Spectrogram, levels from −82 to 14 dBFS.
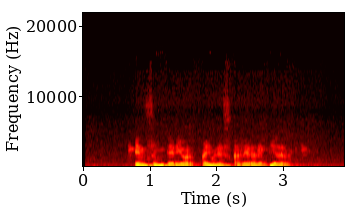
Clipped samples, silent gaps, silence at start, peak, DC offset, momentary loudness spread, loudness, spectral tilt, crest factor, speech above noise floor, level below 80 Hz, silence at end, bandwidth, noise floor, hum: under 0.1%; none; 0.75 s; -8 dBFS; under 0.1%; 8 LU; -23 LUFS; -9.5 dB/octave; 16 dB; 36 dB; -58 dBFS; 0.8 s; 9.6 kHz; -57 dBFS; none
